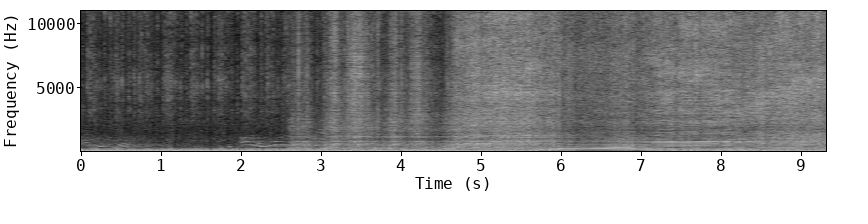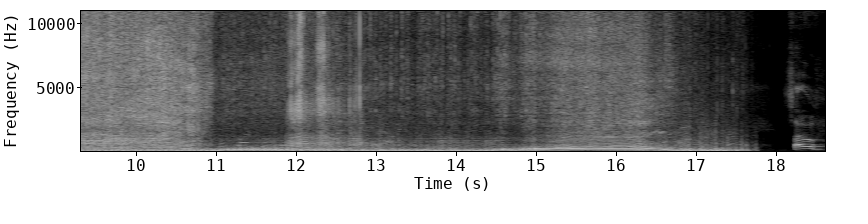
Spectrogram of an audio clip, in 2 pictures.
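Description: A drag race car does burnouts, loud engine roar with repeated revving surges and screeching tire spin over about eighteen seconds, with a voice talking over the noise throughout before an abrupt cutoff.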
